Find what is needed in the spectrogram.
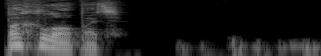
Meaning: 1. to slap 2. to give a clap
- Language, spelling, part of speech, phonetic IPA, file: Russian, похлопать, verb, [pɐˈxɫopətʲ], Ru-похлопать.ogg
